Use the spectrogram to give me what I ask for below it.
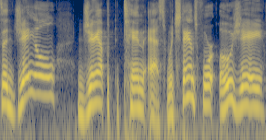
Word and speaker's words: JEOL: And so, it's supposed to be pronounced like J O R U, which is the katakana way to pronounce it, and even that I'm probably getting wrong uh slightly.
